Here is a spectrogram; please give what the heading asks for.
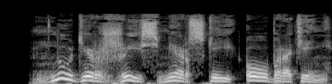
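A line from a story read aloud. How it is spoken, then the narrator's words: Battle cry. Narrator (Russian): воскликнул Исикотаро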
